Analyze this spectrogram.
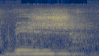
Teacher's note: You've got this s, vij, making a zh sound there.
